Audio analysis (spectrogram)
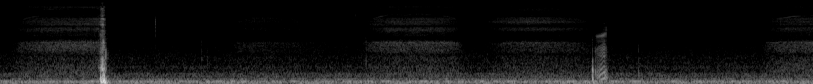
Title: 6/25/22, My Loud, Second Hiccups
